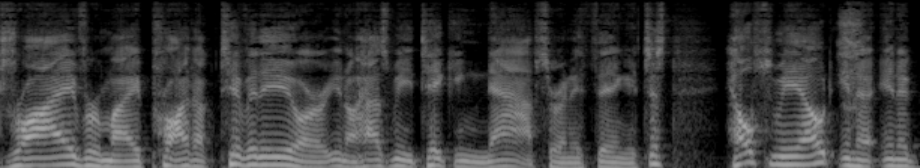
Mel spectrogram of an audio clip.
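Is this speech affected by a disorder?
No.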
